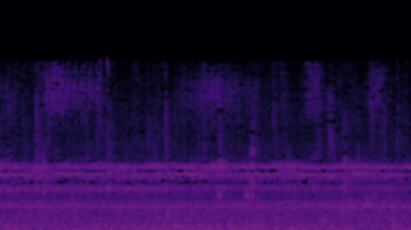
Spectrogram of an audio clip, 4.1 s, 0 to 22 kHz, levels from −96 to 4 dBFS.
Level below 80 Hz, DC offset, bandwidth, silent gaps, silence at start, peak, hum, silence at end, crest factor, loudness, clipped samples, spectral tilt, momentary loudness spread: -68 dBFS; under 0.1%; 16.5 kHz; none; 0 s; -42 dBFS; none; 0 s; 14 dB; -53 LUFS; under 0.1%; -1.5 dB/octave; 1 LU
